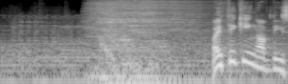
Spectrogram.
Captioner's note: woosh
